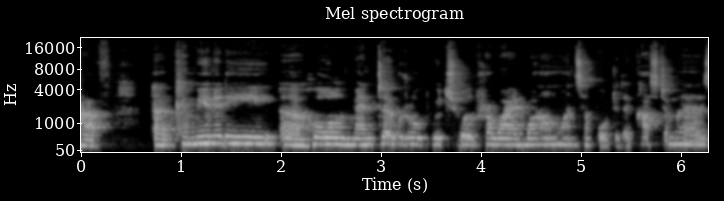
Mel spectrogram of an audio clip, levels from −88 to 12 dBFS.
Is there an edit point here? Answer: no; 0 cuts

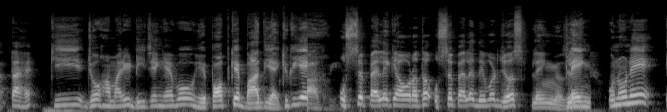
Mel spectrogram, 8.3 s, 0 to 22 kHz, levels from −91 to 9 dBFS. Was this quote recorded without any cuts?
no; 2 cuts; at 3.9 s, 7.3 s

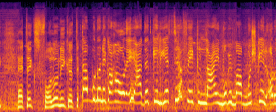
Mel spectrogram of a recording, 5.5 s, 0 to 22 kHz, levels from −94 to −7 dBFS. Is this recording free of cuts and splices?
no; 1 cut; at 1.5 s

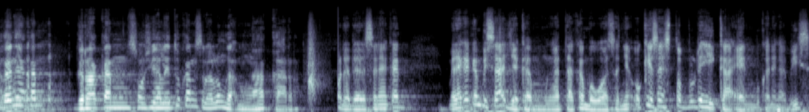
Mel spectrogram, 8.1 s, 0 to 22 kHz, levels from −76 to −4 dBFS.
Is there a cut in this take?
yes; 1 cut; at 3.4 s

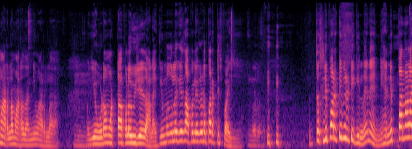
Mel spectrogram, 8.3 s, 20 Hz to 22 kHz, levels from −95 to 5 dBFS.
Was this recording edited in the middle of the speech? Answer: no; 0 cuts

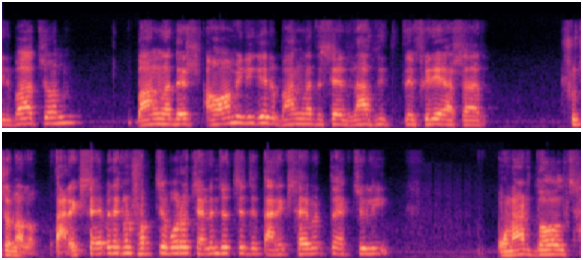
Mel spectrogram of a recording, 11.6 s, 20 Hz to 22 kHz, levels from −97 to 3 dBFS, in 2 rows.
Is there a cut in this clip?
yes; 1 cut; at 6.2 s

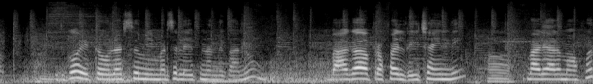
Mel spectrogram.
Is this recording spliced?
no; 0 cuts

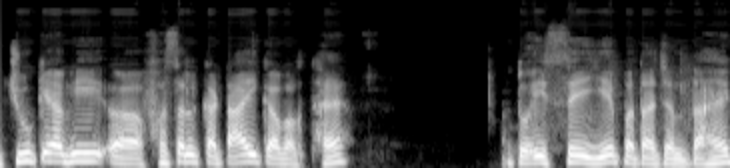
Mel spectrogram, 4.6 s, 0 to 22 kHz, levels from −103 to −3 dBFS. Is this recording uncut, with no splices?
yes; 0 cuts

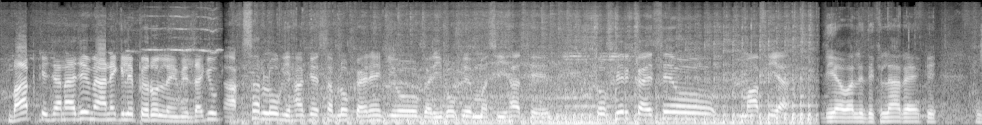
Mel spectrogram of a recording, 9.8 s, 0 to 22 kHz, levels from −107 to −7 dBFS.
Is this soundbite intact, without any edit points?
no; 2 cuts; at 2.2 s, 8.2 s

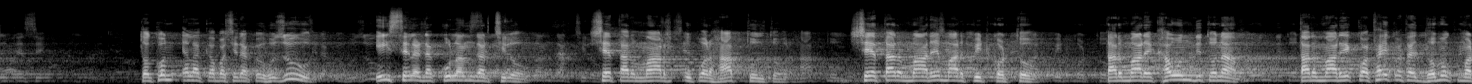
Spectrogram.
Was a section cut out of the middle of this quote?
no; 0 cuts

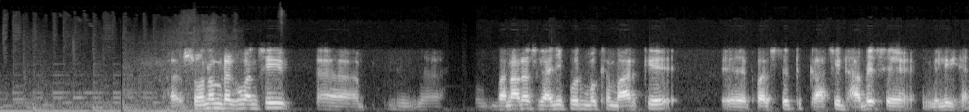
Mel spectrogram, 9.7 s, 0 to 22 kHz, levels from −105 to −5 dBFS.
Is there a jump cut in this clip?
no; 0 cuts

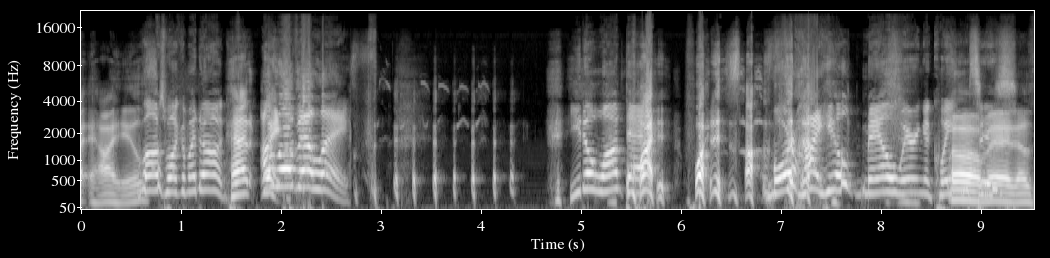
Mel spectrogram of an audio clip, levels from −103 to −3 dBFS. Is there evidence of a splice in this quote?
yes; 1 cut; at 2.7 s

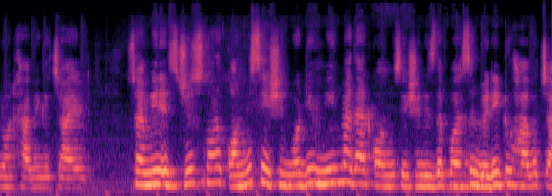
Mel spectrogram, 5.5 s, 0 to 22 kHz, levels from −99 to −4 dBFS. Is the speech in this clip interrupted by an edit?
no; 0 cuts

